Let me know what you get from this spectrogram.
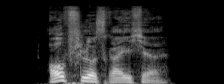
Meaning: inflection of aufschlussreich: 1. strong/mixed nominative/accusative feminine singular 2. strong nominative/accusative plural 3. weak nominative all-gender singular
- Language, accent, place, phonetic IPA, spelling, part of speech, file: German, Germany, Berlin, [ˈaʊ̯fʃlʊsˌʁaɪ̯çə], aufschlussreiche, adjective, De-aufschlussreiche.ogg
